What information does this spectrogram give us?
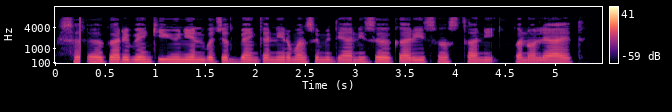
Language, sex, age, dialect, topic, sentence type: Marathi, male, 25-30, Northern Konkan, banking, statement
